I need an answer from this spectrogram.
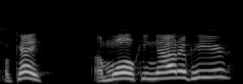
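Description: A frightened man filming a ghost-hunting vlog alone outdoors in the woods at night. He speaks on a handheld camera, shifting between hushed, shaky asides to his viewers and loud calls out to a spirit. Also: very high-pitched, expressive, unhurried, dry recording, highs cut off. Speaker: paranormal investigator vlogger.

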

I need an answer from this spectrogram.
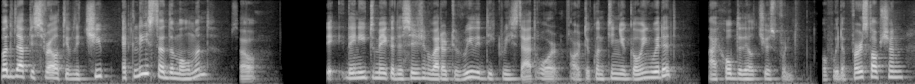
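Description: A young man who hosts a finance channel works through a stock valuation over slides, thinking aloud with fillers, restarts and careful hedging. He talks a little high and fairly quickly, with a creaky voice.

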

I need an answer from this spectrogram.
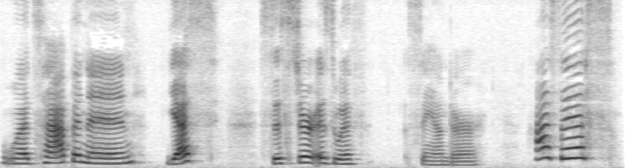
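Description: This middle-aged American woman, an elementary school teacher, has a slightly high voice and draws out her words as she hosts a live read-aloud from a small home room. Animated and talkative, she greets kids by name and asks them questions into a phone or tablet held at arm's length.

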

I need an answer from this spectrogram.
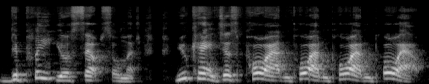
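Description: A woman's voice: mid-range voice, lively intonation, brisk. A woman guest on an interview show, talking casually and earnestly, repeating phrases for emphasis. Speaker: guest, hip hop artist and author.

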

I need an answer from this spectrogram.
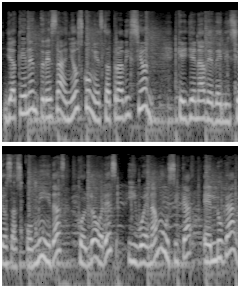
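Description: A woman narrating a TV news feature in a smooth, scripted voice-over. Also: fairly high pitch, normal speed. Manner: smooth, steady voice-over delivery. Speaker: TV reporter narrator. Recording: voice-over with music bed.

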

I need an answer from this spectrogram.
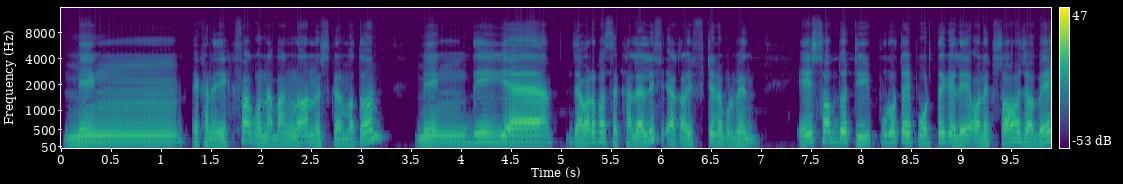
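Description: High-voiced man teaching slow recitation. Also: dry recording, clean studio sound. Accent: Bangladeshi Bengali. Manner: patient, repeats rules, drawls out words slowly. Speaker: Quran reading teacher. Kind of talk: step-by-step recitation lesson.

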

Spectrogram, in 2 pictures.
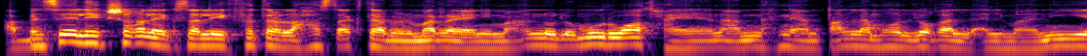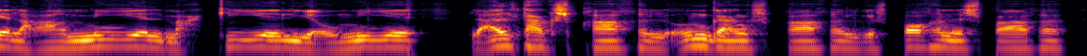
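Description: A man's voice: on the low side, very fast. A man teaching German in a casual video lesson, explaining step by step with frequent fillers.

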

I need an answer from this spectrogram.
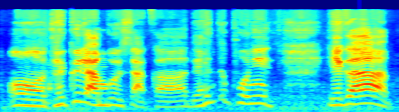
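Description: A woman's voice: mid-range voice, animated, brisk, pushed and bright, a little hiss or hum. A woman shaman hosting a casual live stream, chatting with viewers, greeting them and swearing casually. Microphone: phone.

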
